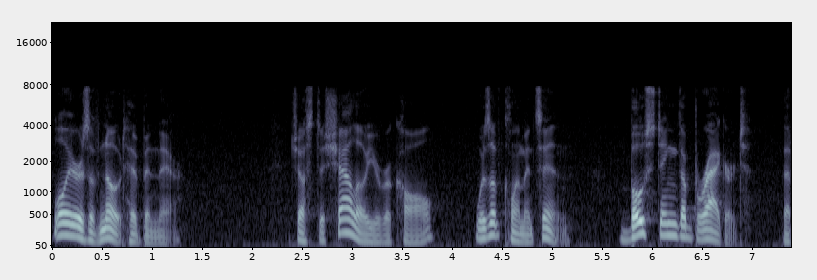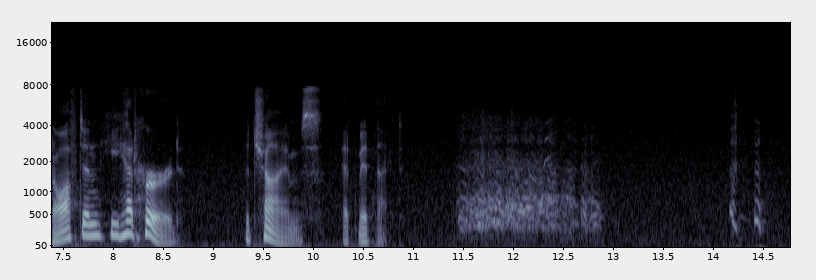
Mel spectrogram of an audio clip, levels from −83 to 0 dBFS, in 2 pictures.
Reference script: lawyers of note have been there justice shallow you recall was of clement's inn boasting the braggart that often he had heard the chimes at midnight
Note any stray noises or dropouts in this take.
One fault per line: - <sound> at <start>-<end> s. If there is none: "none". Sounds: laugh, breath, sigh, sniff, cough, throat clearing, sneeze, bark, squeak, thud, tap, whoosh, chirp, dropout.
- laugh at 11.4-12.9 s
- laugh at 14.2-14.6 s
